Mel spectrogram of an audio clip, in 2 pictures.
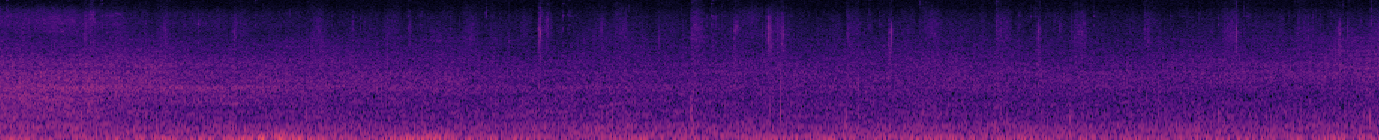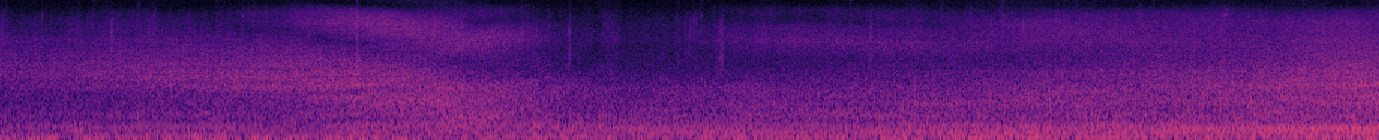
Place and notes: Lithuania, Utena, evening walk
walking through the city in the evening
